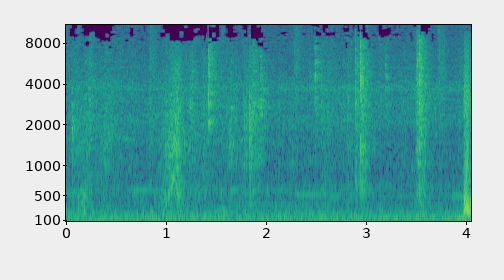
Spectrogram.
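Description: A person gulping down a small bottled wellness shot in one go: a few faint short swallowing sounds over a low steady rumble.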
